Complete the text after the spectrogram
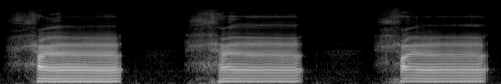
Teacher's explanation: ha is a deep sound which needs to come from the throat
